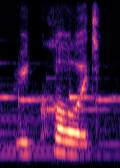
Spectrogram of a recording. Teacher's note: Then we have the verb. The stress shifts to the second syllable, which is record.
